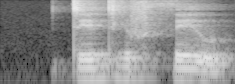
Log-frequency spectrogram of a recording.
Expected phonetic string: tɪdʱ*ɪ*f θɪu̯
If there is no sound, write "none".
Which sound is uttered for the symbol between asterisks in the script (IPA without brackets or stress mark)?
ɪ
